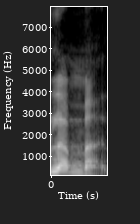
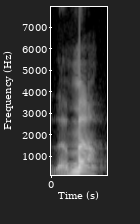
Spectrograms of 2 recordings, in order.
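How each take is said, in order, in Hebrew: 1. המבטא על ההברה הראשונה. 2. המבטא על ההברה האחרונה. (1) "לא למה" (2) "רפויה ומלרע"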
